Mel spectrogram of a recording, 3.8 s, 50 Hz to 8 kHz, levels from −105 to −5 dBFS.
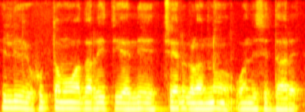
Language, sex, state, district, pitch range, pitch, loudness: Kannada, male, Karnataka, Koppal, 115-120 Hz, 115 Hz, -14 LUFS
